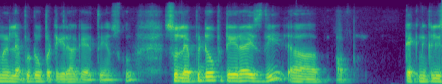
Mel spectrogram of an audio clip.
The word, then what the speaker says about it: Lepidoptera: can remember it better it is actually called as lepot terra but p word silent to pronunciation lepidopera so lepidoptera is the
